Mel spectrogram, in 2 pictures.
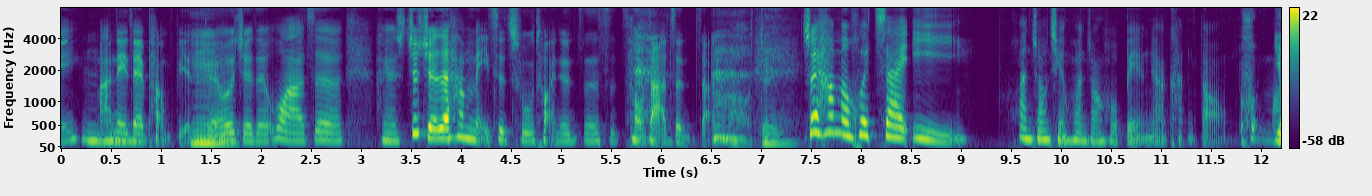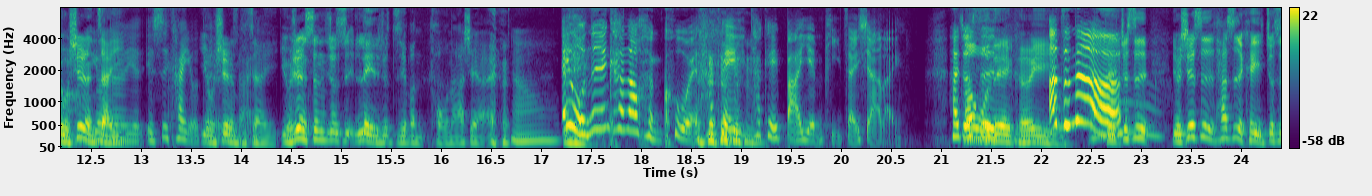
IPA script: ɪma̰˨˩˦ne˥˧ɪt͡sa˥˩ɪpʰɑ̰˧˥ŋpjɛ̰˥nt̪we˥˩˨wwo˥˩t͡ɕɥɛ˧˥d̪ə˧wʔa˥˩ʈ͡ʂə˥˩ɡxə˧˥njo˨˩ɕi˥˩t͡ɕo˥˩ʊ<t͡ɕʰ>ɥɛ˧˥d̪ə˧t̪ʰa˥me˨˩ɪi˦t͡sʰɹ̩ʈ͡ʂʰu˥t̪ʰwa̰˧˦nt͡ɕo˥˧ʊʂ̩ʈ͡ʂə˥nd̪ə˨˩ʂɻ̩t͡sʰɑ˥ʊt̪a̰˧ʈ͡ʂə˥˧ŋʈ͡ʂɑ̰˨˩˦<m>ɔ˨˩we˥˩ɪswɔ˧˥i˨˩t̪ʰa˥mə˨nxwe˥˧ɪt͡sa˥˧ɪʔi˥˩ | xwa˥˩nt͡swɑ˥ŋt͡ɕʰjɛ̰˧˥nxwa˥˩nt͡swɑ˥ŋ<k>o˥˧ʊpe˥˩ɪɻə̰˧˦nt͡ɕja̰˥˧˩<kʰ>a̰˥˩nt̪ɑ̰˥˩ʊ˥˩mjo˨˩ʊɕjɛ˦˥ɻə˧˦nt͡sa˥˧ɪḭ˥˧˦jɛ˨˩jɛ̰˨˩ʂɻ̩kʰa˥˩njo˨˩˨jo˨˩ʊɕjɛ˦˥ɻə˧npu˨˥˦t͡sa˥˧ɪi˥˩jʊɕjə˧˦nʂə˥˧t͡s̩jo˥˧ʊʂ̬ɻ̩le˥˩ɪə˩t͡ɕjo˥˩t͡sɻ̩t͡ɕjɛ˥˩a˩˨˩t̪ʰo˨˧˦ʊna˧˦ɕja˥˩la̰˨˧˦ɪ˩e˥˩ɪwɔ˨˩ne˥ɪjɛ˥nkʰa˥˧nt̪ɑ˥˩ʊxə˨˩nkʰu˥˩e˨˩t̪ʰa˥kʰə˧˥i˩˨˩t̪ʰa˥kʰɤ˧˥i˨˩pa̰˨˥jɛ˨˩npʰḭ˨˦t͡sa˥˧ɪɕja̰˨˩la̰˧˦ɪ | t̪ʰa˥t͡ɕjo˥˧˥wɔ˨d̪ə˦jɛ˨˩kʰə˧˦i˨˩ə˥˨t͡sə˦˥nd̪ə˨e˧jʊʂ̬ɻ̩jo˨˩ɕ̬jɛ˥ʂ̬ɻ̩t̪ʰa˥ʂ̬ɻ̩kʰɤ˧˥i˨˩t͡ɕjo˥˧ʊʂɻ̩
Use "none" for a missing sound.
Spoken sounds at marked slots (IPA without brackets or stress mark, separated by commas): t͡ɕ, ŋ, x, kʰ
